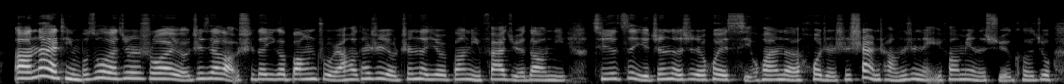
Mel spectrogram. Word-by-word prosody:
呃， 285 0 +8
那 380 +5 +5
还 325 - +9
挺 265 -6 +3
不 230 - -2
错 295 +4 +2
的， 265 -1 +3
就 275 +2 -3
是 275 -1 +1
说 260 -1 +3
有 205 -5 0
这 260 +6 -2
些 265 0 +2
老 250 -5 +2
师 205 +3 -8
的 240 +1 0
一 235 - -3
个 235 0 0
帮 245 +2 +1
助， 235 -3 -2
然 195 +1 0
后 230 - 0
他 260 +3 -2
是 265 0 -2
有 225 -4 +1
真 250 +5 -3
的 255 -2 +1
就 230 - -3
是 220 - 0
帮 235 +3 -2
你 205 -3 -1
发 230 +3 0
掘 195 -4 -5
到 205 -1 +1
你 195 -1 -3 0.2
其 255 - -5
实 260 +1 -1
自 275 +3 -6
己 210 -7 0
真 240 +6 -1
的 230 -3 +1
是 225 -1 -1
会 220 0 +1
喜 210 -4 -8
欢 220 +4 0
的， 200 -2 +1
或 220 +3 -2
者 195 -2 -3
是 205 +4 -6
擅 225 +3 +1
长 210 -4 -4
的 205 - -1
是 245 +2 -2
哪 215 -3 -2
一 195 - -7
方 225 +2 -3
面 225 -2 -2
的 185 - -5
学 190 -2 -7
科， 200 +1 -5
就 215 +2 -2
225 Hz, 345 characters per minute, -23 LUFS, 205-255 Hz, 0.2 s, 还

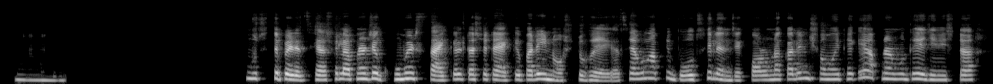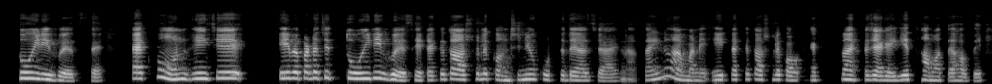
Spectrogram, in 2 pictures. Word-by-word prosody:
হুম। 195 -3 -7 1.9
বুঝতে 275 +1 0
পেরেছি। 205 -3 +6
আসলে 250 +4 -1
আপনার 255 +2 +5
যে 270 - +8
ঘুমের 255 +3 +5
সাইকেলটা, 230 +3 +5
সেটা 230 -2 +2
একেবারেই 220 +4 +2
নষ্ট 175 0 -10
হয়ে 180 -3 +1
গেছে। 170 +9 -9
এবং 265 - -2
আপনি 275 +1 -10
বলছিলেন 220 +3 0
যে - - -2
করোনাকালীন 230 +6 -1
সময় 240 -1 -2
থেকে 255 +4 -5
আপনার 260 -4 -1
মধ্যে 245 +1 -2
এই 235 - +1
জিনিসটা 210 0 -2 0.5
তৈরি 275 -5 +3
হয়েছে। 165 -1 -4 0.5
এখন 275 -1 -1 0.3
এইযে 270 +2 +2 0.6
এই 285 - +5
ব্যাপারটা 285 +1 +3
যে 305 - 0 0.2
তৈরি 270 +1 +4
হয়েছে, 180 -5 +1
এটাকে 200 +4 -5
তো - - +5
আসলে 245 +2 -4
continue 220 +3 -3
করতে 215 -1 -7
দেয়া 185 -2 0
যায় 160 0 -6
না। - - -12
তাই 205 +4 -4
না? 385 - -8 0.2
মানে 180 -1 -4 0.2
এটাকে 220 +2 -5
তো - - -6
আসলে 220 0 -6
ক - - -3 0.3
এক 195 - -16 0.2
না - - +2
একটা 210 0 -9
জায়গায় 195 -2 +2
গিয়ে 215 +1 +2
থামাতে 185 -4 -5
হবে। 165 -2 -9
225 Hz, 165 wpm, -20 LUFS, 200-255 Hz, 1.9 s, যে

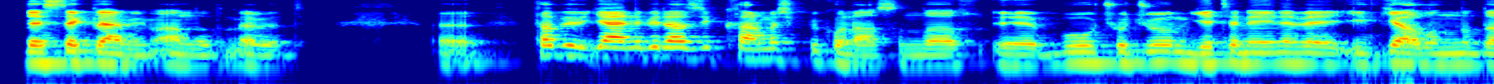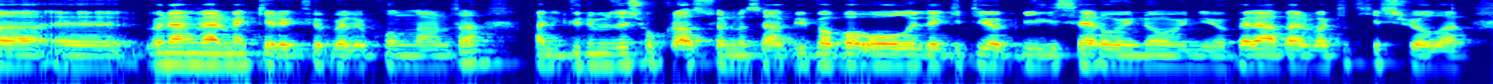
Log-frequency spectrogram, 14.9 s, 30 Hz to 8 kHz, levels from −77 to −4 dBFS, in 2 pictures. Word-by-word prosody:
"Destekler 130 0 +9
miyim?" 100 0 -10
Anladım, 100 -2 -8
evet. 95 0 -8 0.7
Eee, - - -10 0.2
tabii, 195 -2 0
yani 170 0 +8
birazcık 175 -1 +2
karmaşık 160 0 -2
bir - - -13
konu 105 -6 -6
aslında. 105 +1 -4
S 105 - -11
eee, 110 +1 -3
bu 130 0 -7
çocuğun 130 0 -4
yeteneğine 120 +1 +2
ve 120 -1 +3
ilgi 115 0 +3
alanına 115 0 -3
da, 105 -2 0
eee, 100 -1 -5
önem 120 -1 +3
vermek 115 0 +3
gerekiyor 105 -2 -2
böyle 100 - -5
konularda. 100 +6 -8 0.2
Hani, 105 0 -5
günümüzde 115 +1 -4
çok 115 - -3
rastlıyorum 105 -1 0
mesela, 100 0 -4
bir 110 - -7
baba 110 +1 -2
oğluyla 110 0 0
gidiyor, 110 0 -4
bilgisayar 105 +1 0
oyunu 105 -1 -5
oynuyor, 95 -1 -11
beraber 105 0 +2
vakit 105 +7 -8
geçiriyorlar. 95 -1 -4
110 Hz, 170 wpm, -24 LUFS, 105-130 Hz, 0.7 s, Destekler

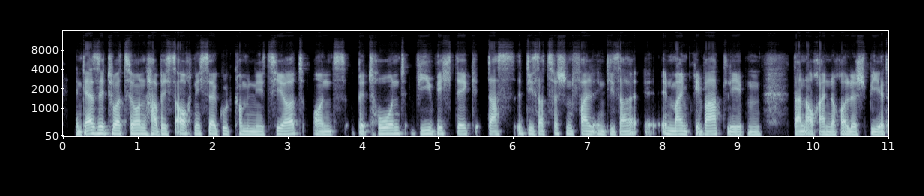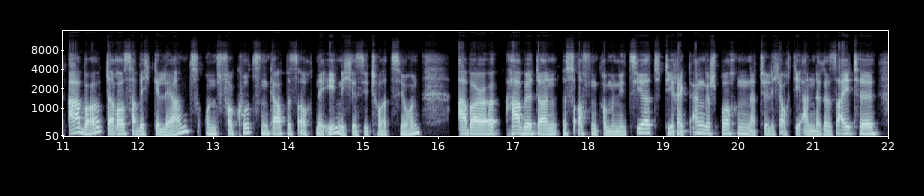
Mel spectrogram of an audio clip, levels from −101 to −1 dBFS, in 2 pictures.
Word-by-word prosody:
In 95 - -2
der 110 +5 +4
Situation 110 -2 +2
habe 105 0 +2
ich's 100 - +1
auch 115 - +2
nicht 105 -1 0
sehr 105 -2 +2
gut 100 0 -4
kommuniziert 100 +3 0
und 95 0 -1
betont, 110 +3 0
wie 110 -2 -2
wichtig 105 - -1
das 100 0 -1
dieser 105 -5 -1
Zwischenfall 100 -4 +1
in 100 -3 -2
dieser 95 +1 -1
i - - -8
in 110 - +1
meinem 100 -1 +2
Privatleben 90 -3 0 0.4
dann - - +2
auch - - +1
eine 90 0 +1
Rolle 90 0 +1
spielt. 90 +1 0
Aber 165 +11 +3
daraus 115 +2 +3
habe 100 - +2
ich 105 - -4
gelernt, 100 - 0
und 110 -3 -1
vor 105 -1 -1
Kurzem 155 -7 -3
gab 110 0 +1
es 110 - -2
auch 105 0 -1
'ne 100 -1 +1
ähnliche 135 -8 +1
Situation, 95 +8 -1 0.5
aber 115 0 +3
habe 115 -2 +3
dann 105 -2 +1
es 105 -1 -1
offen 105 -2 -2
kommuniziert, 95 +11 -1
direkt 95 0 -1
angesprochen, 120 -3 -1
natürlich 95 -1 -2
auch - - -3
die - - -2
andere 95 0 0
Seite 115 +2 +1
105 Hz, 150 wpm, -21 LUFS, 95-115 Hz, 0.5 s, der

